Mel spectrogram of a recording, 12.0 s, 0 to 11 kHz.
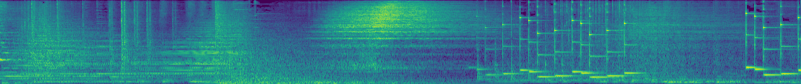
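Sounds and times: marimba-like phone ringtone: 7.1s - 9.9s, 11.2s - 12.0s.

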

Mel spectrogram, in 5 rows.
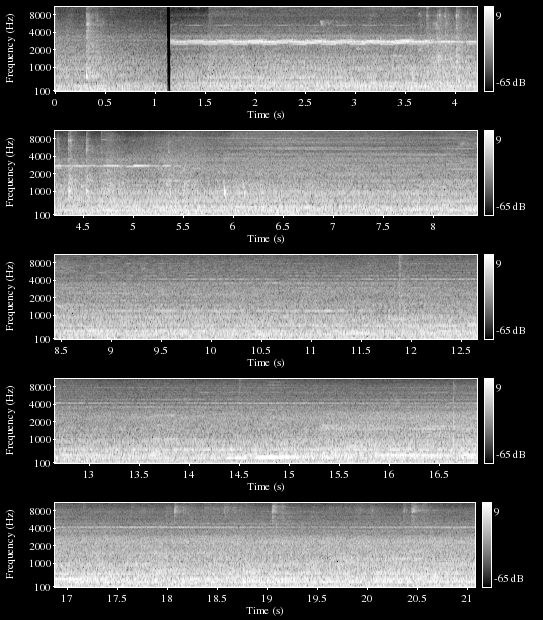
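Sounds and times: train rumble and hum: 0.0s - 21.0s
train wheels squealing: 1.2s - 21.0s.

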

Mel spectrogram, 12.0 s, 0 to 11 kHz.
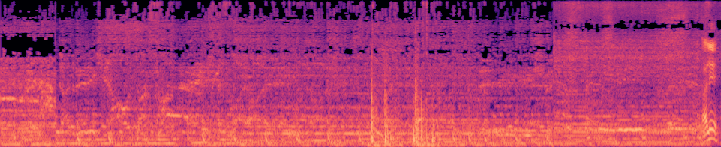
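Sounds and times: background music: 0.0s - 12.0s
weight plate knocking on floor: 6.2s - 7.5s.

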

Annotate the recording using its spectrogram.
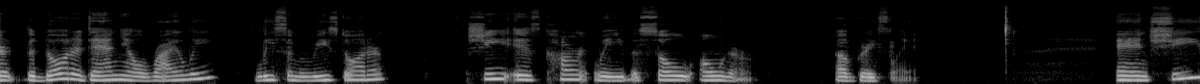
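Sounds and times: faint low hiss: 0.0s - 12.0s.

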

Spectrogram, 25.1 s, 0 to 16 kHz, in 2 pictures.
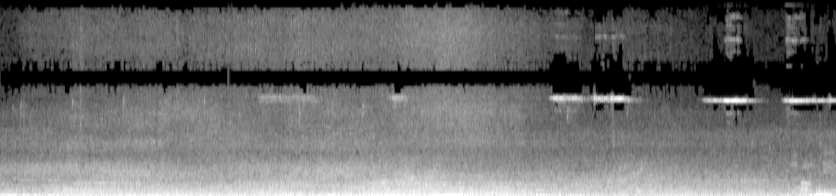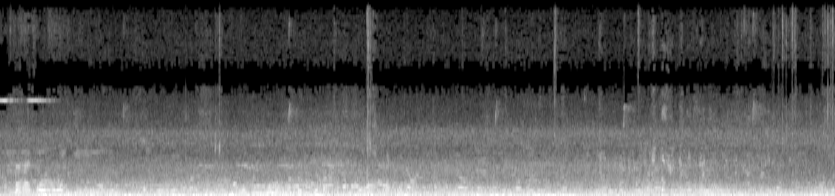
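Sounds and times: car passing close by: 0.7s - 10.3s.

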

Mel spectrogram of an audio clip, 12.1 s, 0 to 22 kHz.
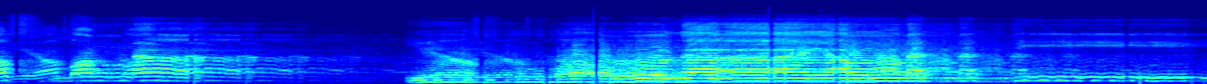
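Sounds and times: man reciting melodically: 0.0s - 3.1s, 4.1s - 12.0s.

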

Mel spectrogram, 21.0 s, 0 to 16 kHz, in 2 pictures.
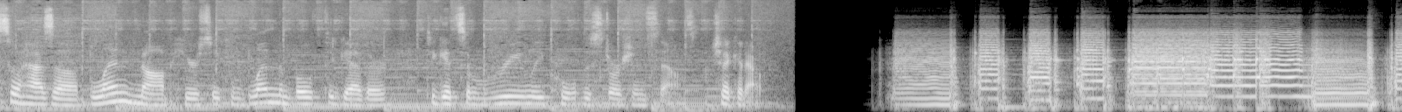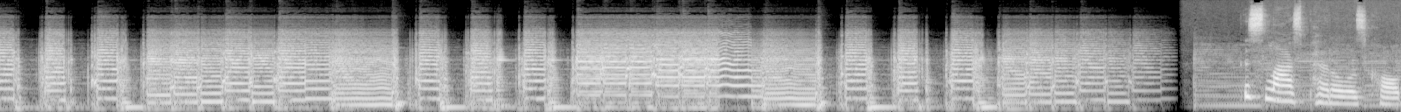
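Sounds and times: distorted electric guitar riff: 6.6s - 20.0s.

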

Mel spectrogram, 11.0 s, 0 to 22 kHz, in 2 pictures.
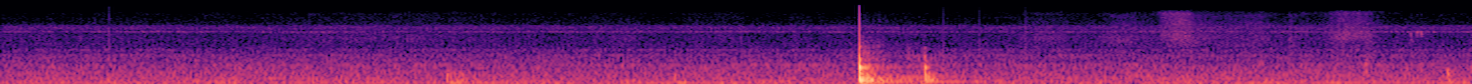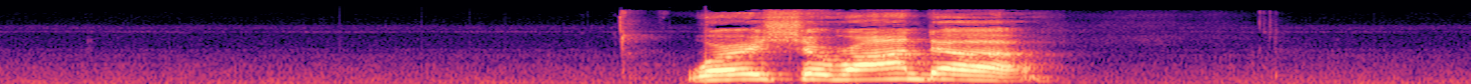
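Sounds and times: hard object knocking on tabletop: 3.2s - 3.7s.

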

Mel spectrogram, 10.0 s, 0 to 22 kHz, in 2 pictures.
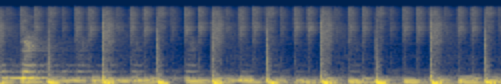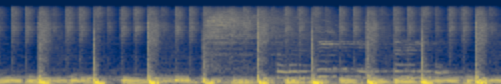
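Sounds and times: bass line: 0.0s - 10.0s
kick drum beat: 0.0s - 10.0s.

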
